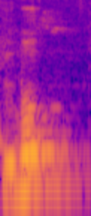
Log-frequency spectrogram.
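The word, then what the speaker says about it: بُ: Now I am giving Pesh over the Ba, and you have to pronounce this one Ba Pesh Bu.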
